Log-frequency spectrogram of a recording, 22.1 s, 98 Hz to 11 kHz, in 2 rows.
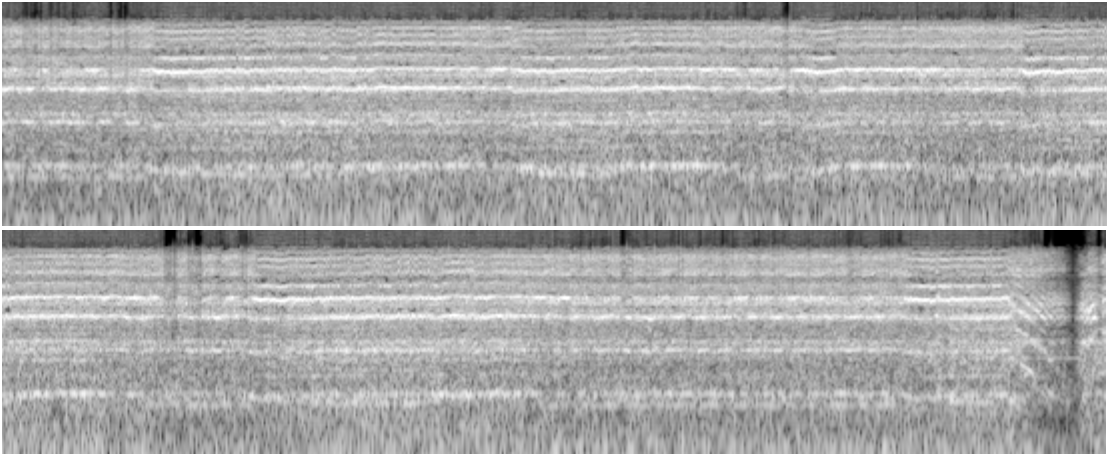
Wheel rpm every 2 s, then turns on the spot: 230, 210, 230, 230, 230, 220, 230, 220, 230, 230, 150.
none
